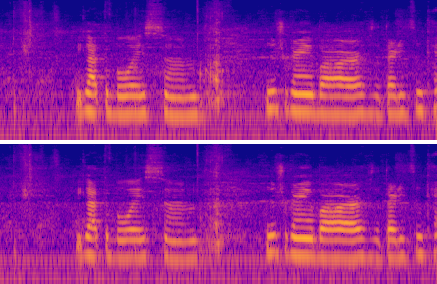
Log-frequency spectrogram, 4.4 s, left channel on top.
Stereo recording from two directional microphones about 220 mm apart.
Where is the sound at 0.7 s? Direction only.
15° left (ahead or behind).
